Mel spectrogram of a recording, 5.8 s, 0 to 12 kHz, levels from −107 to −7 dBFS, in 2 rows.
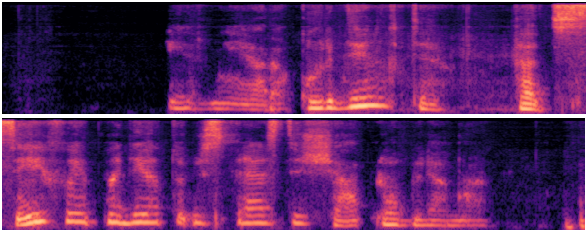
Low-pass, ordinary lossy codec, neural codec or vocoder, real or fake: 10.8 kHz; MP3, 96 kbps; codec, 24 kHz, 3 kbps, HILCodec; fake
